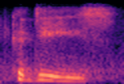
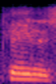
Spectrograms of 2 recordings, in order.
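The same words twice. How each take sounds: First: The name is said with a British pronunciation. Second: The name is said with a local, non-British pronunciation.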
